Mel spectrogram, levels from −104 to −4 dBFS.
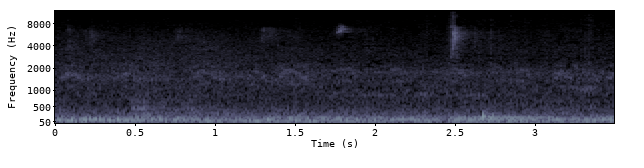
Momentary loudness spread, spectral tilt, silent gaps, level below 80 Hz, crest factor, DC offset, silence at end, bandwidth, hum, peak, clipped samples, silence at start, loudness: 4 LU; -5.5 dB/octave; none; -62 dBFS; 16 dB; under 0.1%; 0 s; 10.5 kHz; none; -38 dBFS; under 0.1%; 0 s; -57 LUFS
